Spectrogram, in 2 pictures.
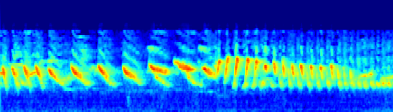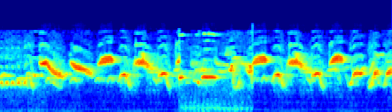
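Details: White-rumped shama in full song, said to make shamas sing straight away: varied loud whistled phrases, steep downslurred notes and rapid buzzy runs, rising and falling in pitch without pause, with a short low thump near the ninth second.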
